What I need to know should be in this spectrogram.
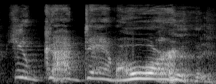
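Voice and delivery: high, slow mock shriek; imitating a furious neighbor; angry yell. Neighbor yelling at tree.

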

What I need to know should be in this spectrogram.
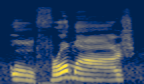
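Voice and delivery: slow, hammed-up French; fake French accent. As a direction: drawl it like a phony Frenchman. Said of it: "And they'll be like".

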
